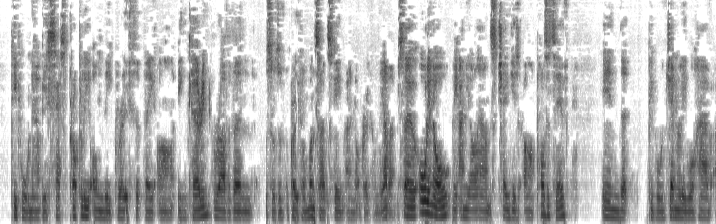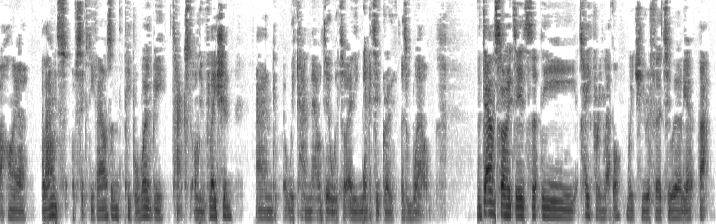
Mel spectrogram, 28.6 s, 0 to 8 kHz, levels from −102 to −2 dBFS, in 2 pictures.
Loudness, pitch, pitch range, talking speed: -24 LUFS, 95 Hz, 90-115 Hz, 175 wpm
